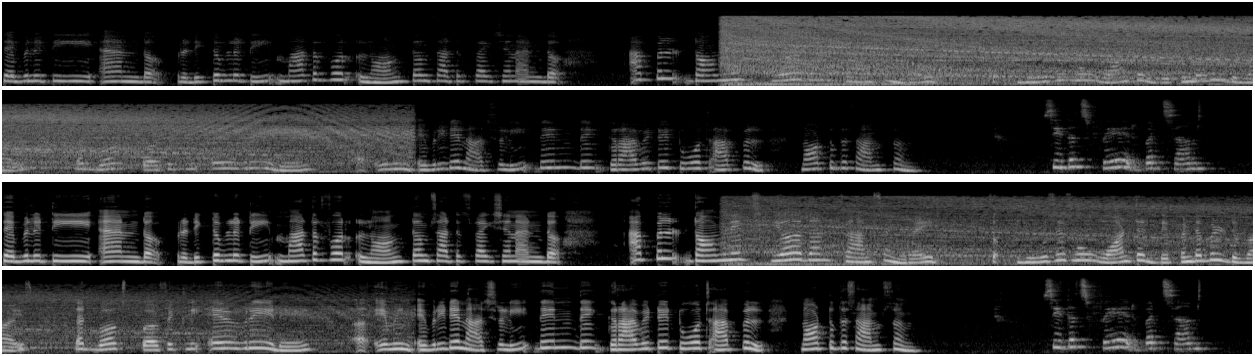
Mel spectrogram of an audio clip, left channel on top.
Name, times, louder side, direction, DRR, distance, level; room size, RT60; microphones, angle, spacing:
voice 1, 0.0-5.9 6.3-9.4 10.1-15.6 16.0-21.7, right 9 dB, 80° right, 0.3 m, -25 dB
sound 1, 7.2-16.6, left 7 dB, 35° left, 0.5 m, -30 dB
voice 2, 22.9-24.5, right 1 dB, 20° right, 1.8 m, -29 dB
6.7 x 5.3 x 6.2 m
head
